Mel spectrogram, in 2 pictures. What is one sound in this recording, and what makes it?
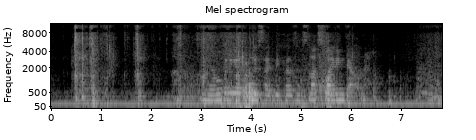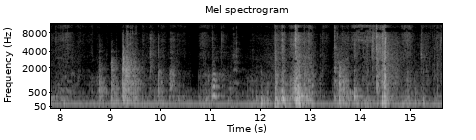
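A knife slits packing tape on a cardboard box.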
